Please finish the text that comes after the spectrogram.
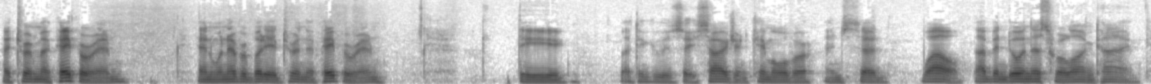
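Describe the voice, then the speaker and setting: An older man from New Hampshire with a New England accent, an Army veteran rambling through his life story with many pauses and fillers. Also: deep voice, steady tone, darkish tone. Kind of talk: interview. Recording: dull lo-fi sound.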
